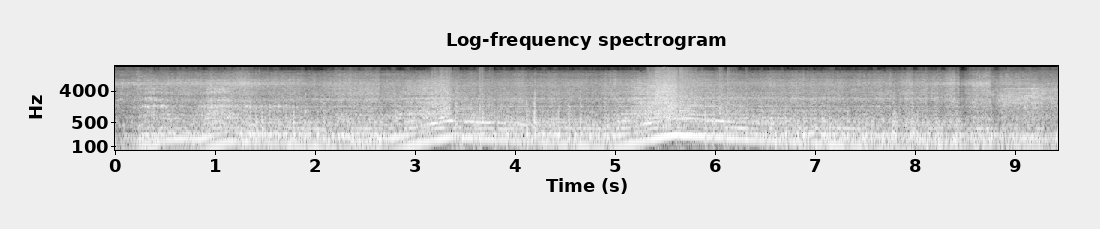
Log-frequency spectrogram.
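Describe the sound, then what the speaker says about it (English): A Dodge Viper exhaust revs up three times, each rise climbing to a loud roar and falling back to a deep, rumbling idle, heard up close with no talking over it. "let me just give you a little exhaust note here"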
